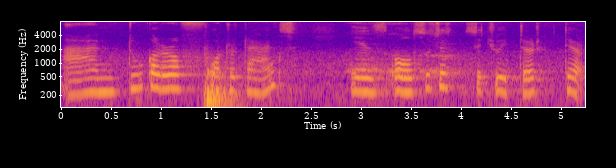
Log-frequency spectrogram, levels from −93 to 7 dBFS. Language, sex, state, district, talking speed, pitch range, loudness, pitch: English, female, Punjab, Kapurthala, 125 wpm, 235-280 Hz, -23 LUFS, 240 Hz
